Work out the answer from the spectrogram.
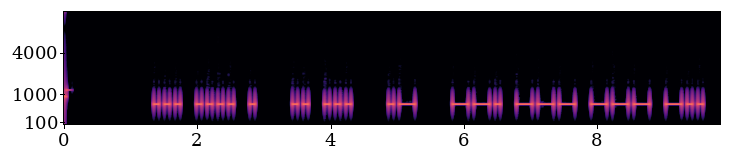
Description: Morse code, heard as a keyed tone, about 15 wpm, 700 Hz. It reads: SHE IS A GOOD
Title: Sentences from Top 1600 Words 15wpm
